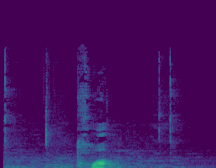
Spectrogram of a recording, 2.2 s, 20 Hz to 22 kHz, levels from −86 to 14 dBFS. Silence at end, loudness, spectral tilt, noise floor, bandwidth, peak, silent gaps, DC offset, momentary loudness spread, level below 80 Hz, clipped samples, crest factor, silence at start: 0.95 s; -27 LUFS; -6.5 dB/octave; -58 dBFS; 16 kHz; -12 dBFS; none; under 0.1%; 23 LU; -62 dBFS; under 0.1%; 22 dB; 0.55 s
